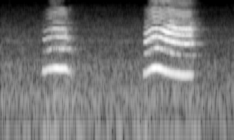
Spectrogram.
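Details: Pet parrot, said to be talking, gives two drawn-out harmonic calls, a short one then a longer, louder one, each level then gently falling, like a meow-like utterance; quiet indoor background.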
